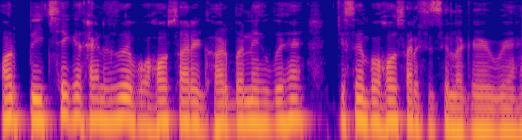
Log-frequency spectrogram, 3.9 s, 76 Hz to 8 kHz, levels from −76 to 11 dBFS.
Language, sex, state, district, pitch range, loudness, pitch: Hindi, male, Jharkhand, Palamu, 130-150 Hz, -16 LUFS, 140 Hz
